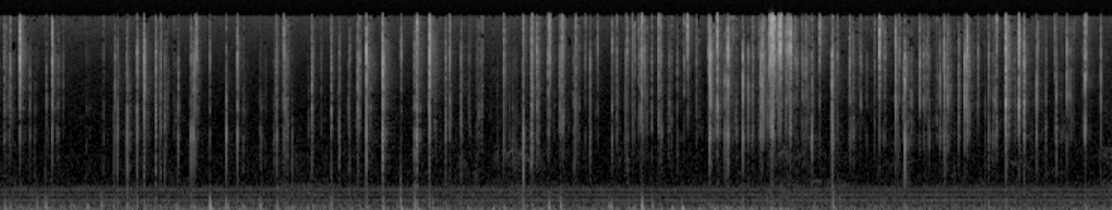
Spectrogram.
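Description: Long, solid acrylic nail extensions tap and click rapidly against each other close to the mic, producing a dense stream of sharp, bright, very short clicks. The clicks sit over a quiet, steady low hum throughout.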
